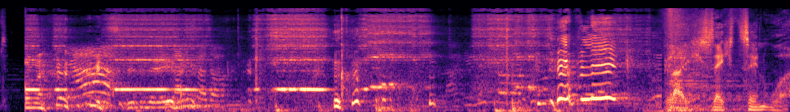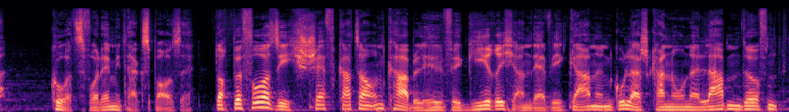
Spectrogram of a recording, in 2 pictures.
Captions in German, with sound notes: Ja, ich sag's ja doch. (Lachen) (Erstickte Töne) (lacht:) Der Blick! Doch bevor sich Chefcutter und Kabelhilfe gierig an der veganen Gulaschkanone laben dürfen,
